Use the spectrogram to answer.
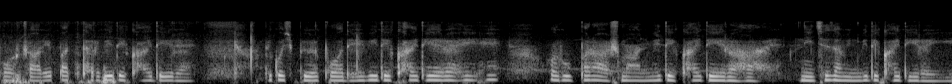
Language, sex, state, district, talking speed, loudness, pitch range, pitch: Hindi, female, Uttar Pradesh, Hamirpur, 195 wpm, -23 LUFS, 180-200 Hz, 190 Hz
